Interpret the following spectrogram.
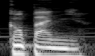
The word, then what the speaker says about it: campagne: GN is pronounced as Gn, as an English word onion. Campagne.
